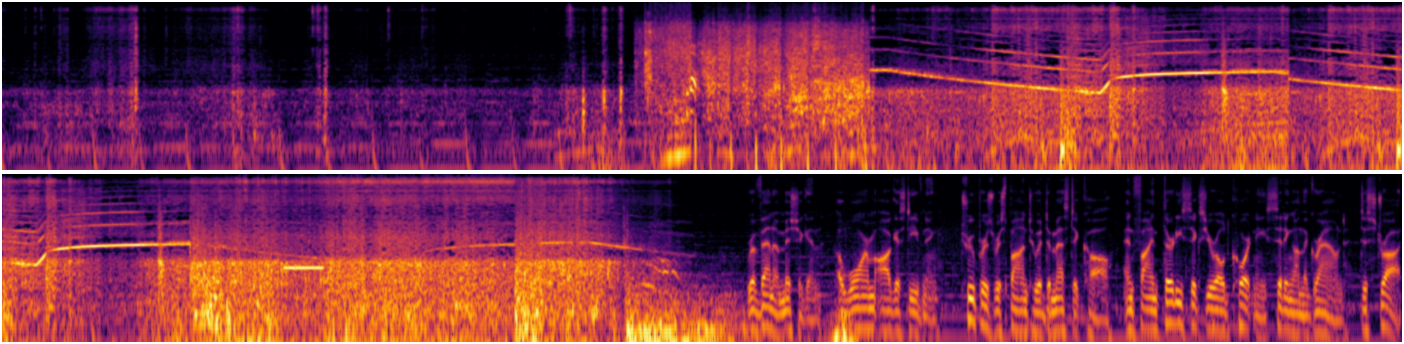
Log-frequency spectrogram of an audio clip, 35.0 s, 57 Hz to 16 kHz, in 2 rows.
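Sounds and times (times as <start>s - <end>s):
rushing vehicle noise: 7.1s - 25.3s
police siren wailing: 8.0s - 26.2s.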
